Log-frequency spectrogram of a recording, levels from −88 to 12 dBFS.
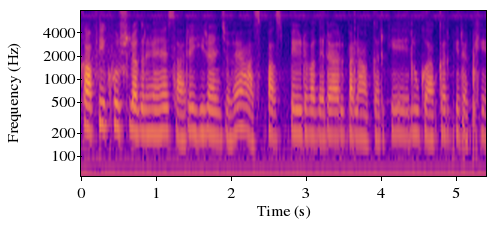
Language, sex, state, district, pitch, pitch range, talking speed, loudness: Hindi, female, Chhattisgarh, Raipur, 200 Hz, 185-210 Hz, 210 wpm, -25 LUFS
